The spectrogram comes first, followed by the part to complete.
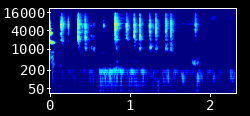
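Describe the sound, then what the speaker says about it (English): Rapid keystrokes on a computer keyboard, a quick, uneven run of soft clicks heard faintly through a call, trailing off into a few scattered taps with no one speaking. "just mute yourself, Marla, when you're typing"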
